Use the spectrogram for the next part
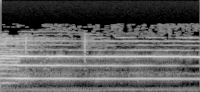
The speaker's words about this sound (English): Hear that, gang? It's the howl of a wolf leading his pack to the kill.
